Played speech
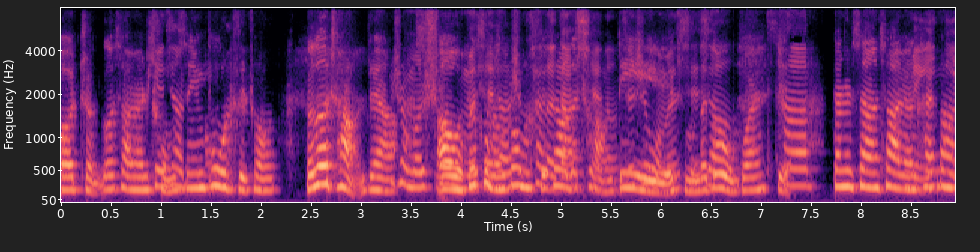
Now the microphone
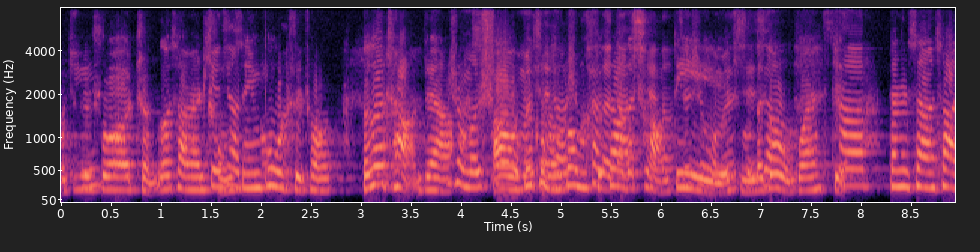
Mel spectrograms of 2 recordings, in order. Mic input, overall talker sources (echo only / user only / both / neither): echo only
